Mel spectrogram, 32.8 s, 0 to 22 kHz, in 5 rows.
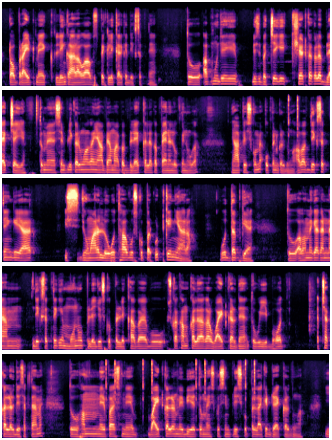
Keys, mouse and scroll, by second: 11.9 click, 28.1 click.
